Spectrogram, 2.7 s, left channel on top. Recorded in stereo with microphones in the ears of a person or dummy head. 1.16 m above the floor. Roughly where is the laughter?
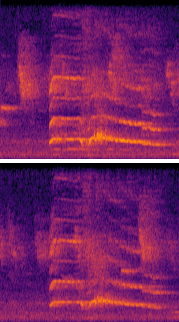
Left.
